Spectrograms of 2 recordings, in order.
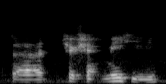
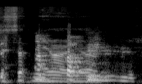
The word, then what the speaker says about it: Csikszentmihalyi: If you look at what Csikszentmihalyi, there you go. I think that's how you pronounce it. Csikszentmihalyi, yeah.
